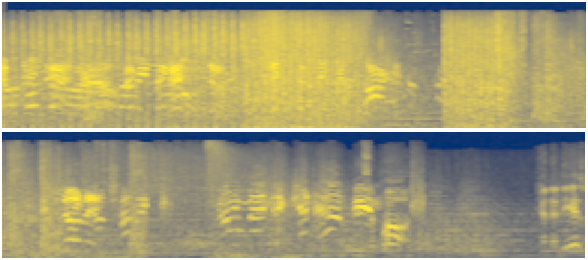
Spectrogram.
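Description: Rapid machine gun bursts and heavy gunfire crackle through a video game battle, dense and loud at first, then thinning into scattered shots with voices calling out underneath.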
